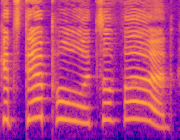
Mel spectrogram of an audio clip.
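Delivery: put-on very high little-kid voice. Little trick-or-treater spotting Deadpool, imitated high kiddie voice. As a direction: imitate an excited small child in a high pitch. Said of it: "like, a little kid".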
